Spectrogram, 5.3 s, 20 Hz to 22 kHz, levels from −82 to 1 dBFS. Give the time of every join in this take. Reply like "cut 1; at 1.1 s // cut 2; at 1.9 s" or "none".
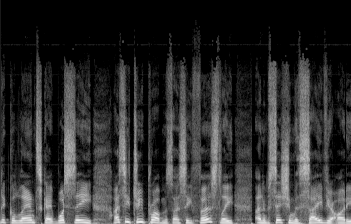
cut 1; at 1.0 s // cut 2; at 3.8 s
